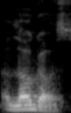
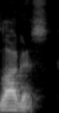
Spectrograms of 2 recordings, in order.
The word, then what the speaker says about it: logos: here in the Greek you may know as logos or as they pronounce it in Hill Country textas logus and and um and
